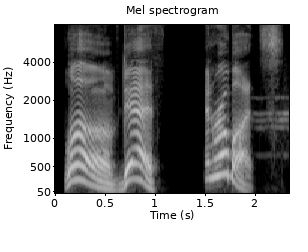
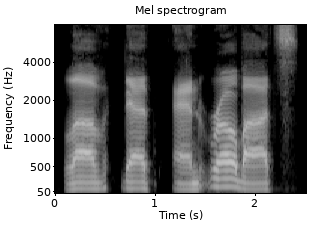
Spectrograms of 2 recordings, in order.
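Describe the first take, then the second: First: Excited announcing. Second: Slow robotic voice with odd enunciation. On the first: Excited show title announcement. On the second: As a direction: speak like a robot, lower. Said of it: "enunciate in weird places". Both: Acted.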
